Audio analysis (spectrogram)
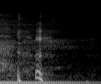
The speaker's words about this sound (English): take a deep breath. Let me just clear my throat for this one.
